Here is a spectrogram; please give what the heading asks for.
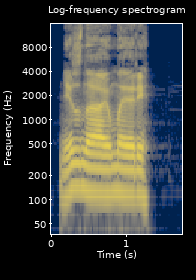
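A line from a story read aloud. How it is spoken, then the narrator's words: Gloomy answer. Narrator (Russian): мрачно ответил он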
